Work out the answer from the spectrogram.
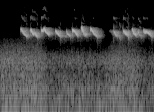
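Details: Malaysian oriental white-eye warming up its song for the day, a quick series of sharp, high chirped notes in two brisk bursts.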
